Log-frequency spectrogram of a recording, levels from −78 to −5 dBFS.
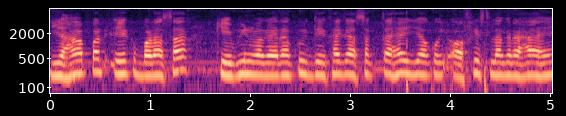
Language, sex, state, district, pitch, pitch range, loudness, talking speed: Hindi, male, Chhattisgarh, Rajnandgaon, 210 Hz, 200-220 Hz, -17 LUFS, 215 wpm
